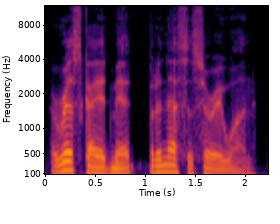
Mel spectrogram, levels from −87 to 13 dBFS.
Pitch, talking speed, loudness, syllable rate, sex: 110 Hz, 215 wpm, -19 LUFS, 6.8 syllables/s, male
